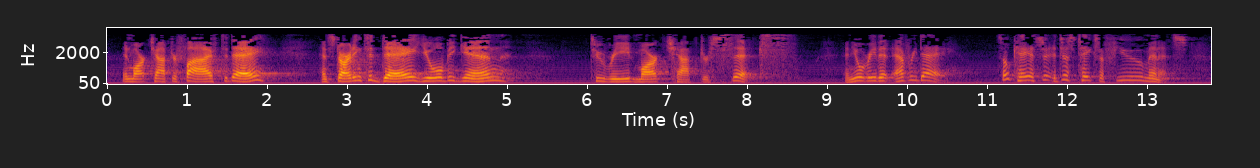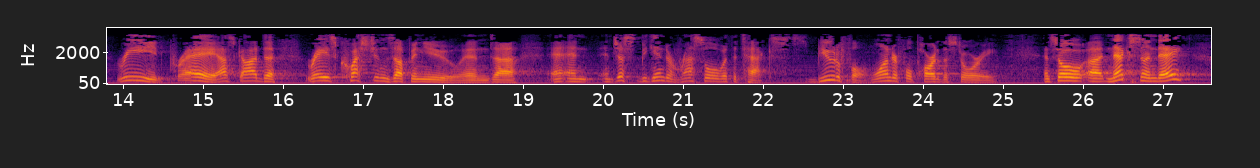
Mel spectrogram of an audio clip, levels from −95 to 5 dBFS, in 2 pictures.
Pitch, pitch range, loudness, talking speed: 145 Hz, 110-180 Hz, -23 LUFS, 135 wpm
